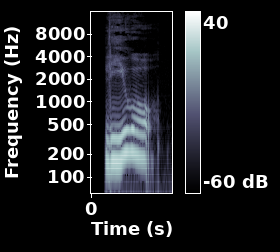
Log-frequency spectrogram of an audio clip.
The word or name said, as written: leveår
